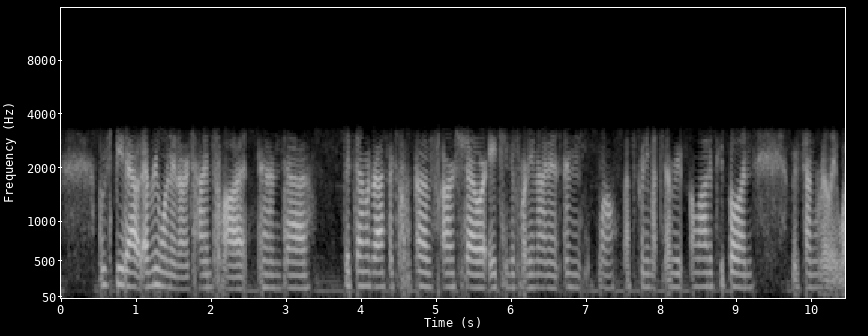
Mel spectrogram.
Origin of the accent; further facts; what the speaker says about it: Connecticut, United States; also born or lived in Chicago; Originally, I'm from Connecticut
